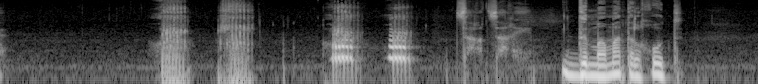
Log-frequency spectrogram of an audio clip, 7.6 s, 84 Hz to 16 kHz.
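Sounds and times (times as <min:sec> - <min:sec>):
man imitating roaring and shouting into a microphone: 0:03.2 - 0:04.2
speech: 0:04.9 - 0:06.9.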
